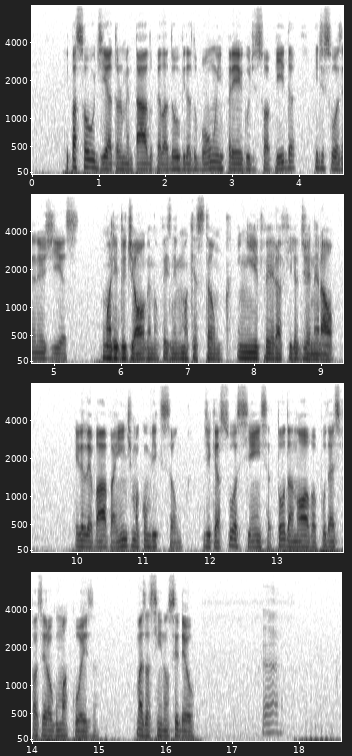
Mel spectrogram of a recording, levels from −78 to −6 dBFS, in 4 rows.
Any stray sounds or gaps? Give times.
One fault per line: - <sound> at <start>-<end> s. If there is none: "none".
- laugh at 17.4-17.8 s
